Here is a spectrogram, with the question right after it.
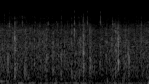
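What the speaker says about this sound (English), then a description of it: "A few annoying drips." Faint water drips land in quick, irregular taps against a steady soft hiss, scattered and fairly distant, with no voices.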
